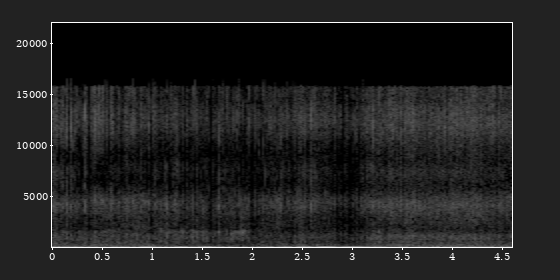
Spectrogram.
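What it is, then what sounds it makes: Dry pearl barley poured. Two handfuls of dry pearl barley are scooped up and poured back onto a bed of the grain. A soft, continuous granular hiss and patter of falling grains swells in a few brief surges over a steady low hum.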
